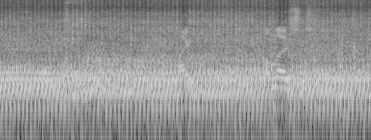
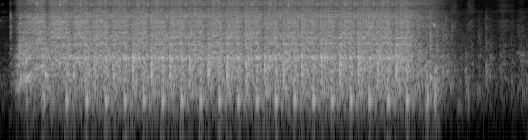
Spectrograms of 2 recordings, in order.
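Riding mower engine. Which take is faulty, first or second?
second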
